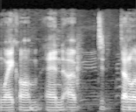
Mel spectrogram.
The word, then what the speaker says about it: Wacom: one day i i heard them actually say wacom and i was like oh wait is that how you pronounce it like yeah it's wacom and i'm like you know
